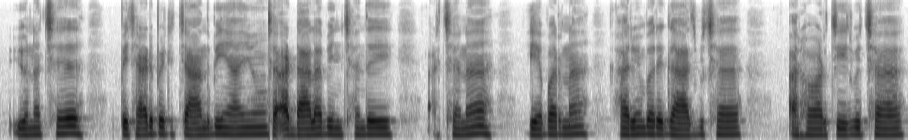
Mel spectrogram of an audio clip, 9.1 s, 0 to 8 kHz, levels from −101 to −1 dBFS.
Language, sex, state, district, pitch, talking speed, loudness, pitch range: Garhwali, male, Uttarakhand, Uttarkashi, 140 Hz, 170 wpm, -17 LUFS, 135-145 Hz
